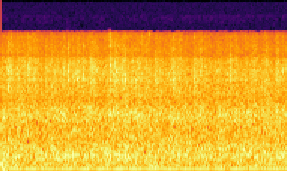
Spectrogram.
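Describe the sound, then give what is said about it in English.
Steady summer rainfall in New Mexico hisses evenly throughout, a soft, constant wash of drops with no talking, and a faint low hum sits beneath it. “It is raining. Our summer rains here in New Mexico.”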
